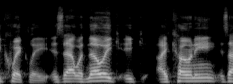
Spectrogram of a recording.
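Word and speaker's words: Ikoné: My only issue with Lille, really quickly, is that with no Iconi, is that how you say it, JJ? Iconi? Icone is an amazing player.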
